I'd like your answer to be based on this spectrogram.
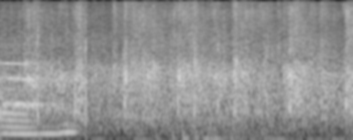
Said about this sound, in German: Applaus für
